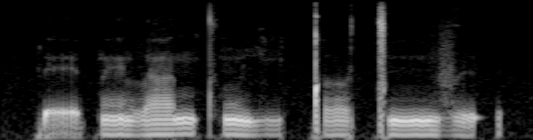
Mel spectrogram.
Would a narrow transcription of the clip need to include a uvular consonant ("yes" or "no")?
no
